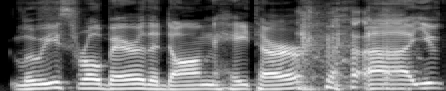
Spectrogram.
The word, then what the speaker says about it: Robert: me so mad that his last name is pronounced Robert why is it not Luis Robert it's so dumb change your name Luis robare the dong hater uh you've got and I've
